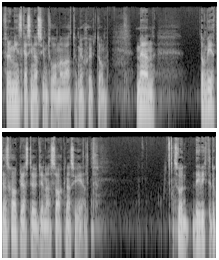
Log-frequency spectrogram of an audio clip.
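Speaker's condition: No condition

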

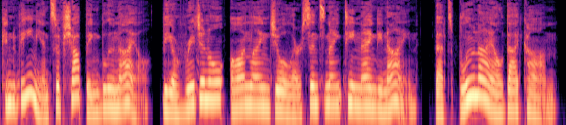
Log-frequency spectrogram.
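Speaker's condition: No condition

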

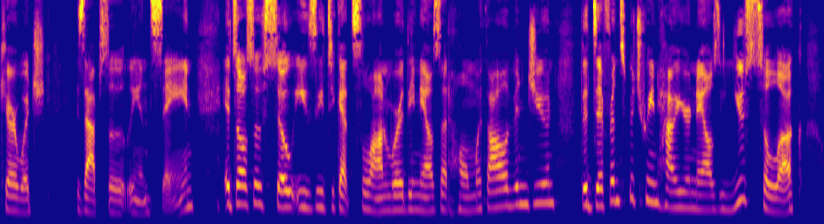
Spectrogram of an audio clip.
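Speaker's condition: No condition

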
